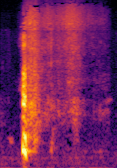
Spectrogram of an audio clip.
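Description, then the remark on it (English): A single sharp sneeze bursts out, loud at first and then trailing off into a brief breathy tail, with quiet around it. “Bless you.”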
